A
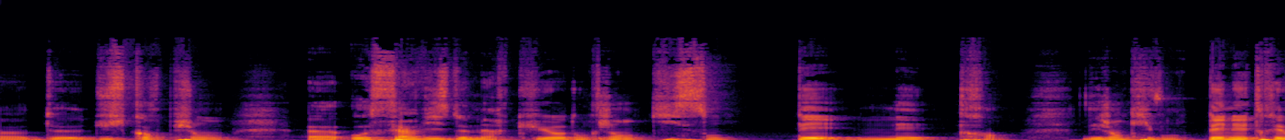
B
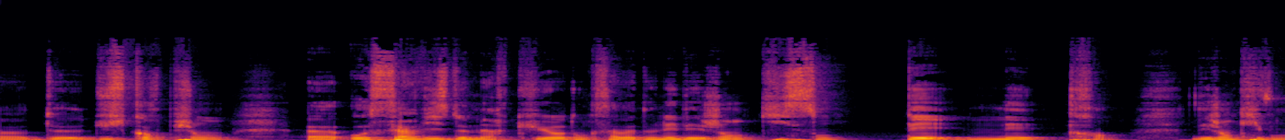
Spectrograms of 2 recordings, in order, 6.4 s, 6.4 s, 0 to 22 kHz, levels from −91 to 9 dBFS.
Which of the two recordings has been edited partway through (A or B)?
A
